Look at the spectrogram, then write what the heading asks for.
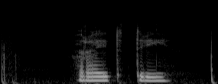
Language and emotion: Russian, sad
